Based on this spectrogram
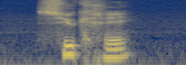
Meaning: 1. to sugar (to add sugar to, to sweeten) 2. to steal, to take away from someone
- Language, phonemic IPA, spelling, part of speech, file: French, /sy.kʁe/, sucrer, verb, Fr-sucrer.ogg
